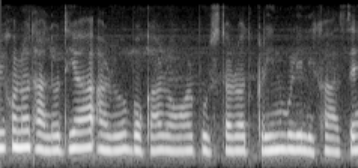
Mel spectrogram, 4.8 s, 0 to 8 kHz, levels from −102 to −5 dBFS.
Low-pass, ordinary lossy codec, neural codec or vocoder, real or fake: 7.2 kHz; none; none; real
